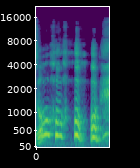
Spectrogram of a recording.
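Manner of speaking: high, haughty oh-ho-ho cackle; Frieza's mocking laugh. Reviewer mimics villain laughing at the transformation, high cackle. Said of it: "he just starts laughing".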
